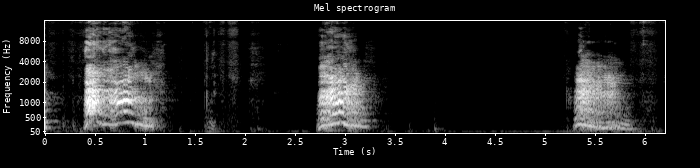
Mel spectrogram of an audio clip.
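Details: Ivy, a Cockapoo puppy, indoors in a small room; three separate short, harmonic barks with a wavering, slightly whiny pitch, spaced about two and a half seconds apart, with quiet pauses between them.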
